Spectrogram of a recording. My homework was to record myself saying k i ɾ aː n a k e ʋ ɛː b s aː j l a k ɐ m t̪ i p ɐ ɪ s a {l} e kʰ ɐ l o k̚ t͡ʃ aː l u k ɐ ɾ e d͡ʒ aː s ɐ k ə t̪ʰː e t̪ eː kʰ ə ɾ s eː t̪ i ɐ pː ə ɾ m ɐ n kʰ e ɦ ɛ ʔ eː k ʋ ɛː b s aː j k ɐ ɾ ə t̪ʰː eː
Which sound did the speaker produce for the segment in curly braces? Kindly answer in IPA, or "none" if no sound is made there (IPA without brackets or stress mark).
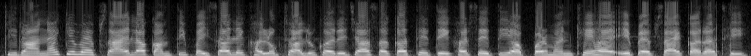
l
